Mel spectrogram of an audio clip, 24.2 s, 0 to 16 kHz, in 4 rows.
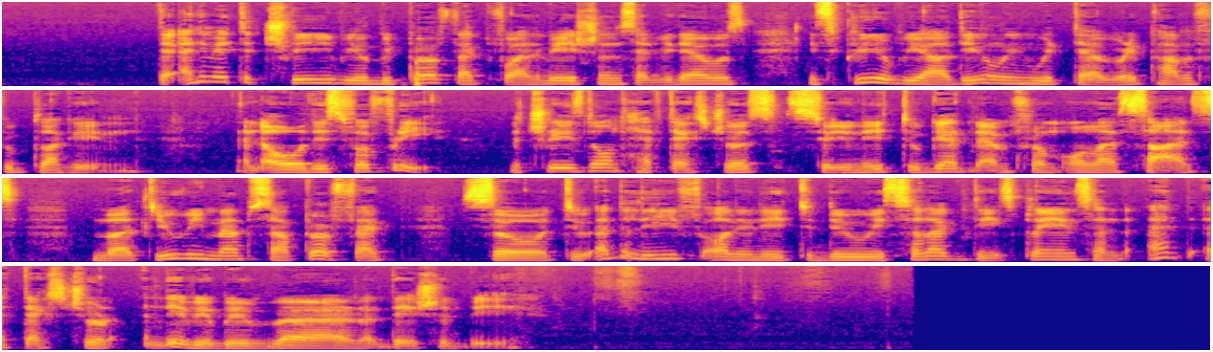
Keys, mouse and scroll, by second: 5.2-21.5 drag, 21.5-22.2 middle drag, 24.0 middle click.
